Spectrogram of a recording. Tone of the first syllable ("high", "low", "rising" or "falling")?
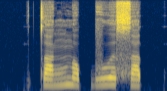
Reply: rising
